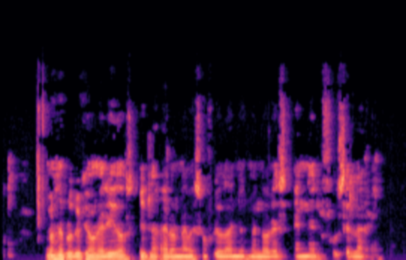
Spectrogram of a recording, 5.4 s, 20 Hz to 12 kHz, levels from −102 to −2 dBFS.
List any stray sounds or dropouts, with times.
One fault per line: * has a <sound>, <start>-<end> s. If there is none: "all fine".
all fine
